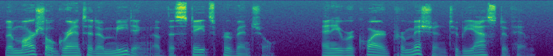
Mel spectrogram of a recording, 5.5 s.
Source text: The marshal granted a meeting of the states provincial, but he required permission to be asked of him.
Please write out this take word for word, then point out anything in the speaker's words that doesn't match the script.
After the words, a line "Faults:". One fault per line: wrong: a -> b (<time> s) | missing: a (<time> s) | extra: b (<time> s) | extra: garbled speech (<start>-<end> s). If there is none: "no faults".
The marshal granted a meeting of the states provincial, and he required permission to be asked of him.
Faults:
wrong: but -> and (3.2 s)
